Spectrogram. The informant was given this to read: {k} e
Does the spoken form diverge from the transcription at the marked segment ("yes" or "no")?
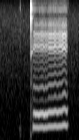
yes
